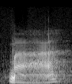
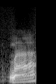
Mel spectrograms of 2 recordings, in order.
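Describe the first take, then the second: First: Said with the tone meaning tomb. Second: Said with the tone meaning mother. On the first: The word means tomb. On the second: The word means mother.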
